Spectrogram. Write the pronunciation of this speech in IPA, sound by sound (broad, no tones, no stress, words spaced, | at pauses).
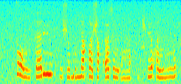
t̪ɔve̤ kɛ ɾyːkʷʰɛ̤ʃʉbʉ ŋe qyʃi qʼysʉːʔæ̤ | t͡ɕʰyχe vɛ̤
